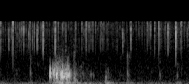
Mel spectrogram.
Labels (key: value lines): label: biophony, low growl
recorder: SoundTrap 300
